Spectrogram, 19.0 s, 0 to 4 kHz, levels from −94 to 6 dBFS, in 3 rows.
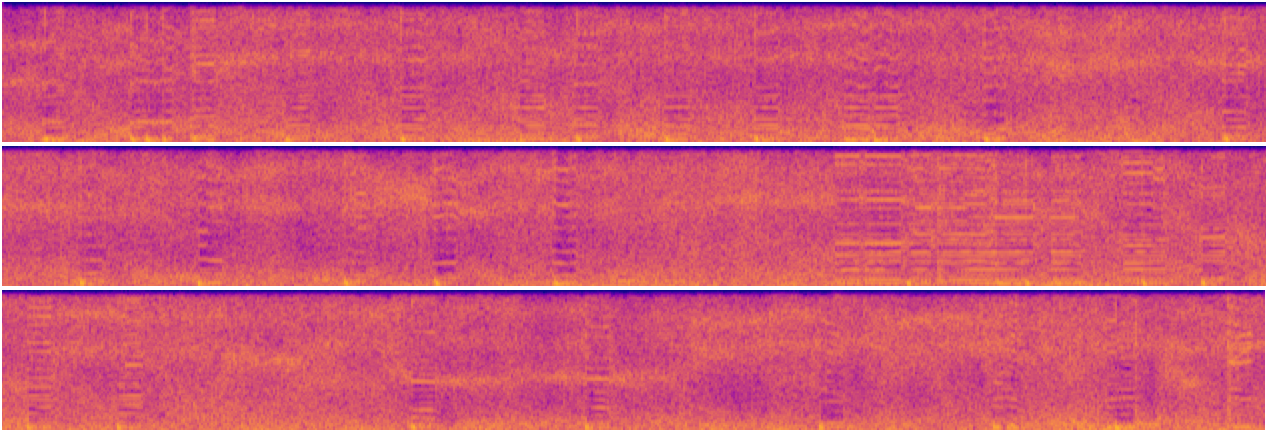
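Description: From the start to 10.99 s, and again from 11.47 s to the end, the sound is chopped by the voice detector: about 8.3 s of the first stretch and 6.0 s of the second come out as comfort noise instead of the real signal. The likely cause is the sender's voice detector repeatedly deciding nothing worth sending was there, so you hear choppy fragments, all capped at 4 kHz by the G.711 call path.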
